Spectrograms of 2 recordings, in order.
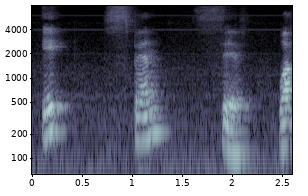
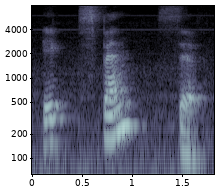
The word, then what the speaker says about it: expensive: 그랬을 때 이 단어의 발음을 살펴보면 우리 두 번째 음절에 강조하라고 강세 표시가 되어 있습니다. 그러면 여러분들은 expensive, expensive, expensive 이런 식으로 span에 좀 더 강조를 해서 소리를 내어주면 조금 더 좋은 발음이 된다라고 생각을 하시면 되는 거죠.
